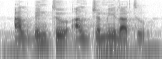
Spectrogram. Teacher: the Arabic equivalent of h at the end of the word changes to a t sound before the case ending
